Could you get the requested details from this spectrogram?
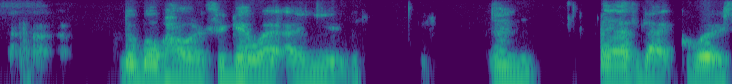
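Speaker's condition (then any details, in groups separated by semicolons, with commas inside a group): Cerebral palsy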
